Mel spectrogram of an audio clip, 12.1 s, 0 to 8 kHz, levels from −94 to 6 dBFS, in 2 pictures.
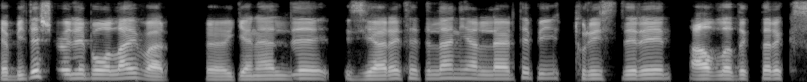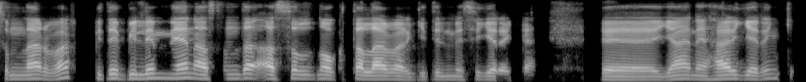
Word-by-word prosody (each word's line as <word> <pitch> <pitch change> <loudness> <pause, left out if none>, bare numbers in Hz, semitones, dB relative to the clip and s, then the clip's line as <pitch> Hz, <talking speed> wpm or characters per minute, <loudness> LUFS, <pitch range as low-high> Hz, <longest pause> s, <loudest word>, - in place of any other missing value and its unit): Ya, 125 +1 +2
bir 135 - +1
de 215 - +4
şöyle 155 -5 +4
bir - - -1
olay 155 +3 +3
var; 110 -3 +3 0.3
eee 110 -1 -1
genelde 130 +4 0
ziyaret 125 +5 +1
edilen 155 +2 -2
yerlerde 145 +2 -1
bir 155 +1 -3
turistleri 145 +1 0
avladıkları 135 +2 +3
kısımlar 135 +1 -2
var. 135 +9 -4 0.2
Bir 135 - -7
de 155 -1 -1
bilinmeyen 155 +2 +2
aslında 150 +2 -2
asıl 145 -1 -2
noktalar 130 -2 +2
var, 120 -2 0
gidilmesi 110 +1 -7
gereken. - - -3 0.5
Eee, 115 - +2 0.4
yani 125 0 0
her 130 +3 +1
yerin 135 +1 +1
ke - - -17
140 Hz, 155 wpm, -22 LUFS, 130-150 Hz, 0.5 s, de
